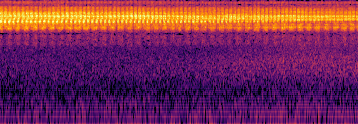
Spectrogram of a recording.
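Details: Cicada song over a lavender field: an intense, high, sizzling buzz that throbs in quick regular pulses without pause, with little else besides a soft low hum.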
